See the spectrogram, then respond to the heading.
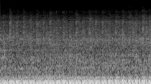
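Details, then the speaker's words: Toyota RA40 with 22RE engine in freezing cold, after wiring power to the cold start injector from the black wire under the plenum: starts at once, settles into smooth, even low idle, loud exhaust-leak ticking. Normal cold idle, problem fixed. "she started up straightaway um I'm pretty happy with that that was definitely the issue yeah well she's running really well considering it's freezing cold out here"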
